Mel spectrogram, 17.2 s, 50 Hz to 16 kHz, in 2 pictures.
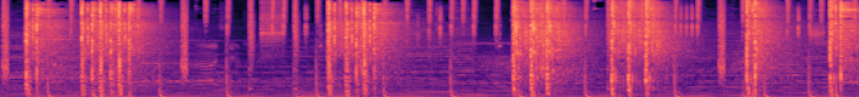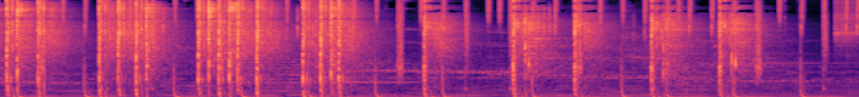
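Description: Suppressed AR-15 rifle (Stag Arms SPCTRM in .223 Wylde) firing quick strings of shots, one string after another, over background music.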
